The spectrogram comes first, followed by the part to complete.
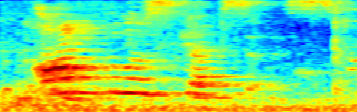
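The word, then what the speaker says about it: omphaloskepsis: Omphaloscepsis. Can that also be pronounced omphaloscepsis? It could. It would be wrong.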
